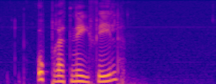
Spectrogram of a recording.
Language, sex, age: Norwegian, female, 43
